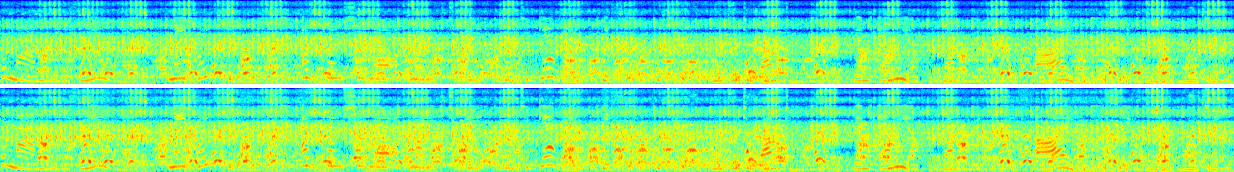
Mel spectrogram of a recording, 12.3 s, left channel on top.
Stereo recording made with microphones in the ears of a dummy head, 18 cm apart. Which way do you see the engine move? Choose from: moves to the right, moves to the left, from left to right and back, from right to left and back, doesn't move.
doesn't move.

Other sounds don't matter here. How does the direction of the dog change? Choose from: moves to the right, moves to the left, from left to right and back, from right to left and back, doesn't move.
doesn't move.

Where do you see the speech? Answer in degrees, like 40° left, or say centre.
40° right.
